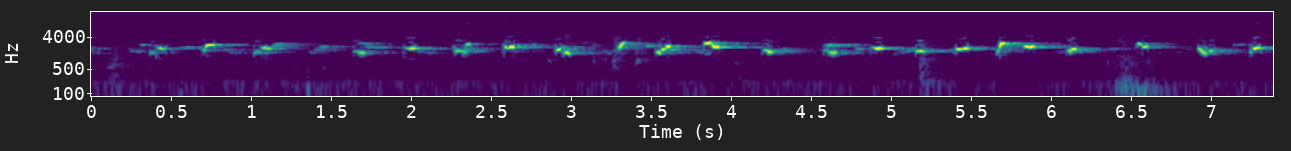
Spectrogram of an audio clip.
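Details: Yellow-vented bulbul singing a natural kongslet-style song, used as a master recording for training birds: rapid bubbly, liquid two-part notes, repeated about three times a second over a faint low hum.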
